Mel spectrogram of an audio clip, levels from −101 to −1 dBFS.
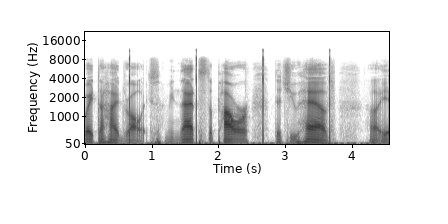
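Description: Sharp clicks land at 0.66, 1.66, 2.66 and 3.66 s, one per second: file header played as audio, where joined pieces kept their headers and those bytes snap out as samples.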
